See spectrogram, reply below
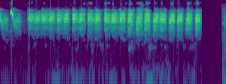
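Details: Crimson sunbird chatter used to provoke others into calling: a rasping, buzzy series of harsh notes repeated about three times a second, after one sharp opening note.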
